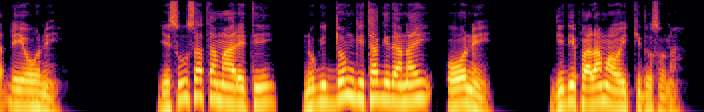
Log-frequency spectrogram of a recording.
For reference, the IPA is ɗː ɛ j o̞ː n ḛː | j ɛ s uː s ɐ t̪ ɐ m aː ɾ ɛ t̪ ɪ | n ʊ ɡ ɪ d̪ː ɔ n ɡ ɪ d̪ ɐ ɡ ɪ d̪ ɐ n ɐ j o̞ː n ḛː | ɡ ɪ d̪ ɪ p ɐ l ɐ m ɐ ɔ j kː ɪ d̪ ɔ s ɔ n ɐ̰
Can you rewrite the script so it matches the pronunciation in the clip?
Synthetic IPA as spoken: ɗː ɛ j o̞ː n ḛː | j ɛ s uː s ɐ t̪ ɐ m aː ɾ ɛ t̪ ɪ | n ʊ ɡ ɪ d̪ː ɔ n ɡ ɪ t̪ ɐ ɡ ɪ d̪ ɐ n ɐ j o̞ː n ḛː | ɡ ɪ d̪ ɪ p ɐ l ɐ m ɐ ɔ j kː ɪ d̪ ɔ s ɔ n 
